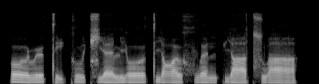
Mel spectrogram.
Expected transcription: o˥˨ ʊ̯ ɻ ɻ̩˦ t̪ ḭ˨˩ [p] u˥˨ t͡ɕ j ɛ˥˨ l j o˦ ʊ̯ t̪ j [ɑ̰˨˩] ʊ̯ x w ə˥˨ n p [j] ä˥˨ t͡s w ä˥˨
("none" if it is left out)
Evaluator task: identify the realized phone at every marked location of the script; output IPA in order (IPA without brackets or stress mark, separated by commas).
k, ɑ˥˨, j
